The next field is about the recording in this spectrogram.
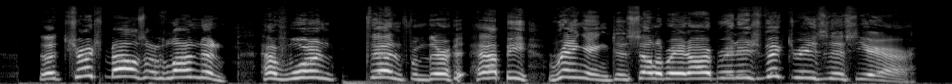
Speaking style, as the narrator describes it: shouted above the noise in the tavern

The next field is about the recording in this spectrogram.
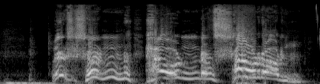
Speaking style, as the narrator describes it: he cried

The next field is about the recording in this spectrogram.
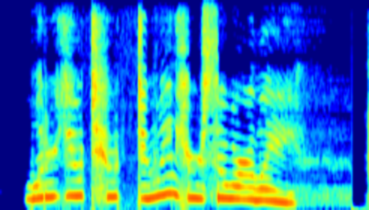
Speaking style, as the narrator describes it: Charlie shouted

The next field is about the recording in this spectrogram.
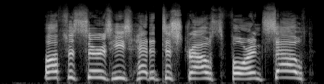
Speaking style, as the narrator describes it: the woman screamed

